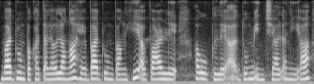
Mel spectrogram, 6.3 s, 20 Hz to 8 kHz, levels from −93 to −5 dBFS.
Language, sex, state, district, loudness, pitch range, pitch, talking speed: Mizo, female, Mizoram, Aizawl, -19 LUFS, 195-210 Hz, 200 Hz, 210 wpm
